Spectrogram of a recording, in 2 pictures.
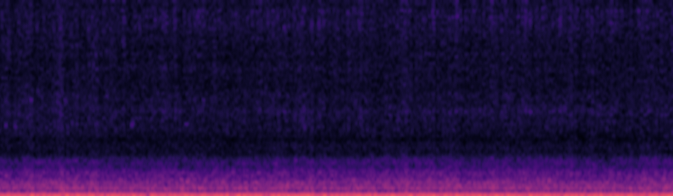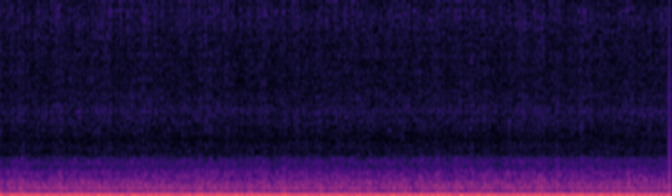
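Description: A loud, steady low engine drone that holds the same pitch and level throughout.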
